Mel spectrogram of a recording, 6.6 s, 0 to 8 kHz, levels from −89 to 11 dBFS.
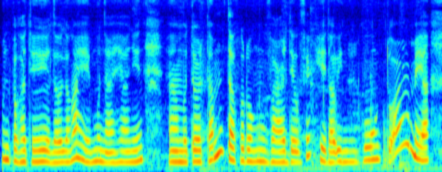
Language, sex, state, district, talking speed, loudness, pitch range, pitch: Mizo, female, Mizoram, Aizawl, 215 wpm, -18 LUFS, 185-220 Hz, 195 Hz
